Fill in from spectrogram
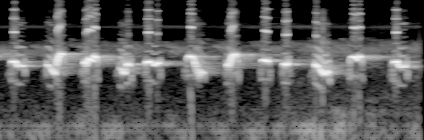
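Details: Long unedited ropel song of a sooty-headed bulbul for training: steady stream of quick slurred whistled notes, rising and falling, roughly four per second without a break.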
